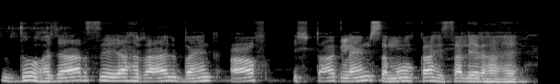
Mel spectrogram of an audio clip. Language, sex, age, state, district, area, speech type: Hindi, male, 60+, Uttar Pradesh, Ayodhya, rural, read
